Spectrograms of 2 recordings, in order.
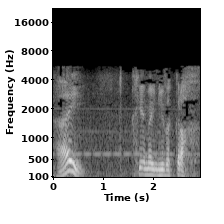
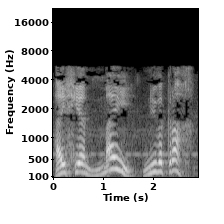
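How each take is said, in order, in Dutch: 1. De klemtoon valt op het woord Hy. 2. De klemtoon valt op het woord my. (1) "wanneer jy die Here in die gedeelte beklemtoon" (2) "dan lê jy weer ander klem"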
